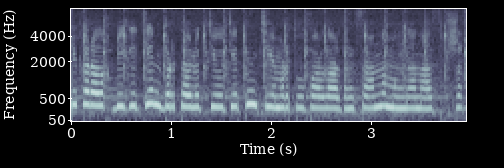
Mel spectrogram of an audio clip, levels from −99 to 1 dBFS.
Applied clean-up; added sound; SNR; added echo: none; Clock; 16 dB; none.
